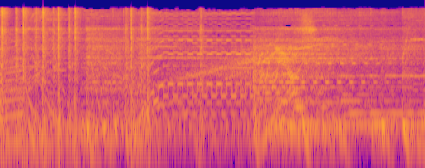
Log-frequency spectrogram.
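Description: Saint Seiya smart pachinko machine playing its electronic music and sound effects during a reach. A quick run of clicks in the first second and a half gives way to a rising sweep in the middle.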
